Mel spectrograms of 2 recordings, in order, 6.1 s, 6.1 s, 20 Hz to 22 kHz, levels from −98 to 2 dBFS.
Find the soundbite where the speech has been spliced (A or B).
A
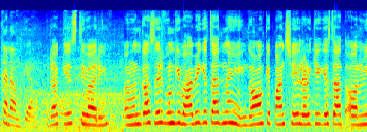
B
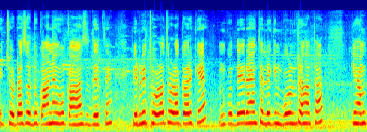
A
